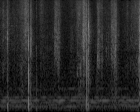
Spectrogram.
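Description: Tarot cards being handled and shuffled, with a few faint scattered snaps and flicks over a low steady hum.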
